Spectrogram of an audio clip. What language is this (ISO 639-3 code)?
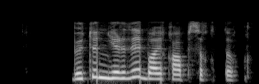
bak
